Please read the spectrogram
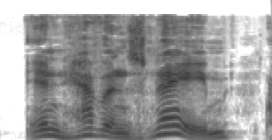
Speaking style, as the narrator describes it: cried Darley

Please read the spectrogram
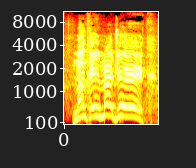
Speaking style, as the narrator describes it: full of kids shouting

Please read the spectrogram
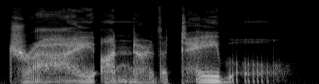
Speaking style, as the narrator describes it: said in a loud whisper

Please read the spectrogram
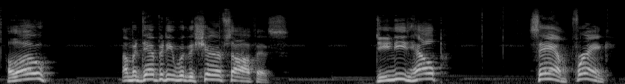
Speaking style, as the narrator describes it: I called out again

